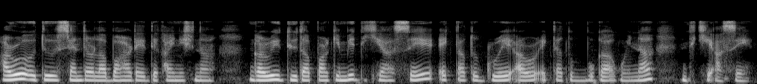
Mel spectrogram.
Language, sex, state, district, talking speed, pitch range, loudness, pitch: Nagamese, female, Nagaland, Kohima, 200 wpm, 185-205 Hz, -16 LUFS, 190 Hz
